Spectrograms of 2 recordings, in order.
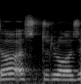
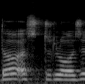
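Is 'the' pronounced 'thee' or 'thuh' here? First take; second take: thuh; thuh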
